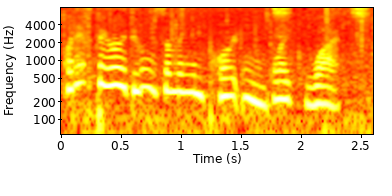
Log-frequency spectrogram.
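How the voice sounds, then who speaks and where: A woman's voice: sits high, sing-song, fairly quick, mellow, slight background noise. A woman playing a caring young maid who teases and scolds in an ASMR roleplay. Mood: scolding. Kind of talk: ASMR roleplay character acting.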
